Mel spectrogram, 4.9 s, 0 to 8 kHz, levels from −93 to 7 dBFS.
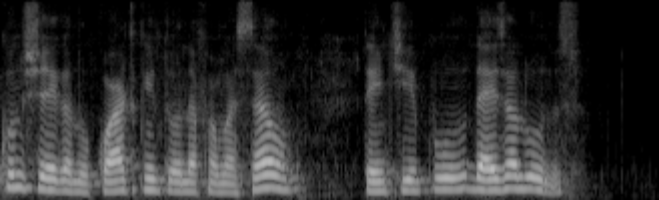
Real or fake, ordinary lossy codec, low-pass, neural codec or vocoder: fake; none; none; codec, 16 kHz, 4.8 kbps, FACodec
